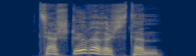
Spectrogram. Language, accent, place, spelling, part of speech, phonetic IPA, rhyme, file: German, Germany, Berlin, zerstörerischstem, adjective, [t͡sɛɐ̯ˈʃtøːʁəʁɪʃstəm], -øːʁəʁɪʃstəm, De-zerstörerischstem.ogg
- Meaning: strong dative masculine/neuter singular superlative degree of zerstörerisch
